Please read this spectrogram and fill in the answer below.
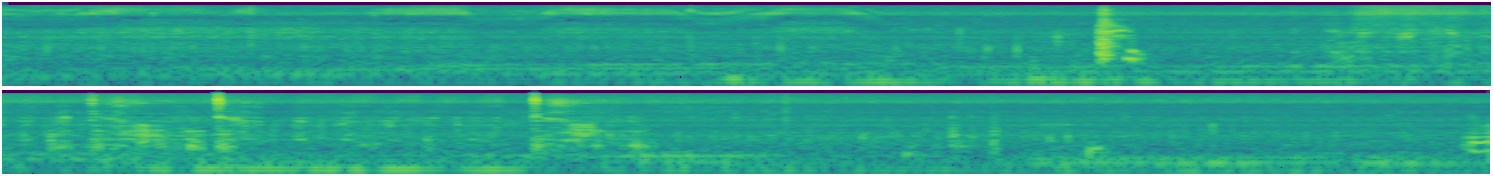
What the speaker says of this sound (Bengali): এবারে খুব সুন্দর করে কষে নেব।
